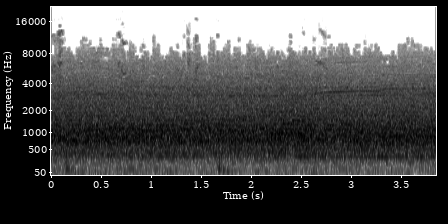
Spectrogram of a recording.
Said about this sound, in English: Here's a Louisville crowd in the background chanting Luke.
